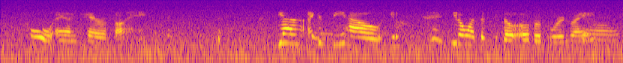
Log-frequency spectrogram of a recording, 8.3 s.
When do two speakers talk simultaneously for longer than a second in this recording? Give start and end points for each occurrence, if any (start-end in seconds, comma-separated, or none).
none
